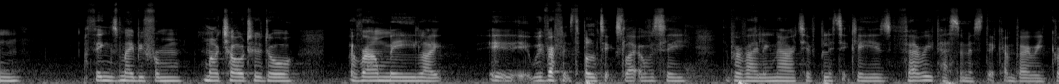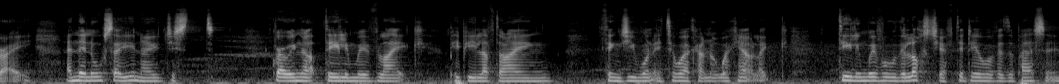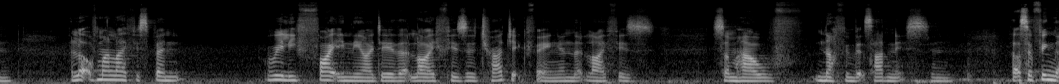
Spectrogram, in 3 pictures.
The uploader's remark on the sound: This episode was recorded at the Dogstar in Brixton on 4th July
